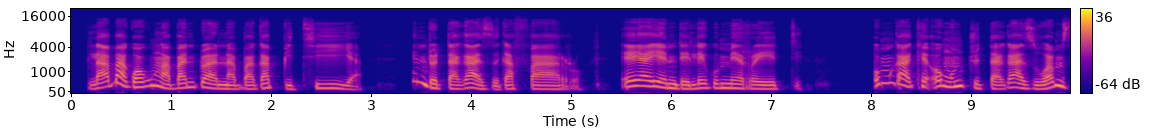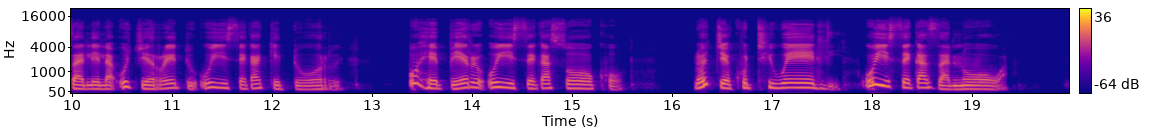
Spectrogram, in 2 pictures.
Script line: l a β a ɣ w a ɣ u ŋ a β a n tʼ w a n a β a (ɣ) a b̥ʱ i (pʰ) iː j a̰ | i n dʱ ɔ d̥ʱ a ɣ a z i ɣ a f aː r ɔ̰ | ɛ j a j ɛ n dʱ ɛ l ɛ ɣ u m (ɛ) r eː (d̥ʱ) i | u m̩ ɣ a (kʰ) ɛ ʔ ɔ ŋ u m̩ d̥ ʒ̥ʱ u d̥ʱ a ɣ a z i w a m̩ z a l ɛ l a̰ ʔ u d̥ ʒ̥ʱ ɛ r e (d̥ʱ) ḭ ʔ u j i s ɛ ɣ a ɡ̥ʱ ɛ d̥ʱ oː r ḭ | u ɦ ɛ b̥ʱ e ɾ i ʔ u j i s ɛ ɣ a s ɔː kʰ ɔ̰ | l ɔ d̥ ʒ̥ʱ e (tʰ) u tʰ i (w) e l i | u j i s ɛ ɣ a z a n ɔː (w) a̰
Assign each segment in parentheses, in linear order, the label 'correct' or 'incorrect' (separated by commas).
correct, incorrect, correct, correct, correct, correct, incorrect, correct, correct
